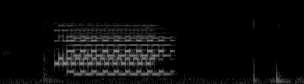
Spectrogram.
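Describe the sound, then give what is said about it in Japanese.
A single loud telephone ring of about a second, a trilling electronic warble heard on an outgoing call to a lawyer at the Kamo law office in Tokyo, followed by quiet and two soft clicks like a handset being picked up. “早速弁護士に電話してみようかな。”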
